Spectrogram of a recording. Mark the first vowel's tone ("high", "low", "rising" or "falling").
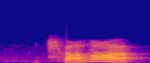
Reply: rising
